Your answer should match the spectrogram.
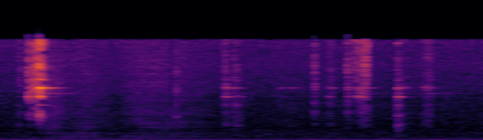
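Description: A single sharp, light metallic click, then a few fainter ticks: steel tweezers and a small pin touching the lock cylinder's plug and pin chamber.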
